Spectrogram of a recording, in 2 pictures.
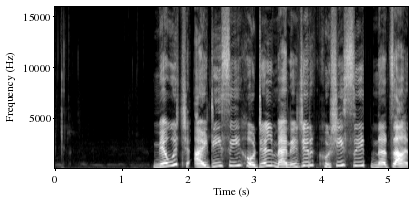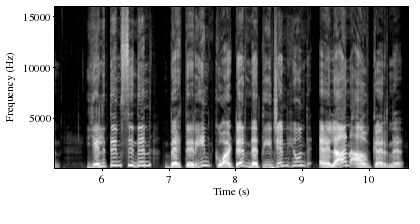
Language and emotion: Kashmiri, happy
